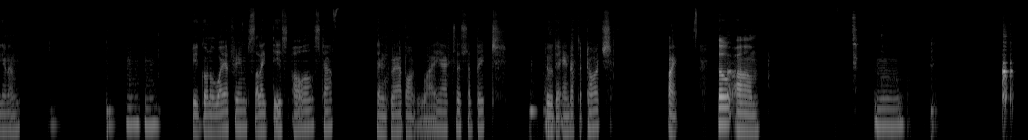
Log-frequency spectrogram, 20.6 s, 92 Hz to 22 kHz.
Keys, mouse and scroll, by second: 0.7 click, 1.0 Tab, 3.2 z, 4.1 click, 7.7 g, 8.0 y, 10.2 click, 10.6 Tab, 11.4 middle click, 12.1 z, 12.7 middle click, 13.1 click, 13.4-15.9 middle drag, 16.2 scroll down 2, 16.5 middle click, 17.2-17.5 scroll up 3, 17.5 middle click, 18.2 click, 18.3 Tab, 19.0-20.3 middle drag.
